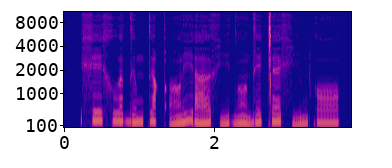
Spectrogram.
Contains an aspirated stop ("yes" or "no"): no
